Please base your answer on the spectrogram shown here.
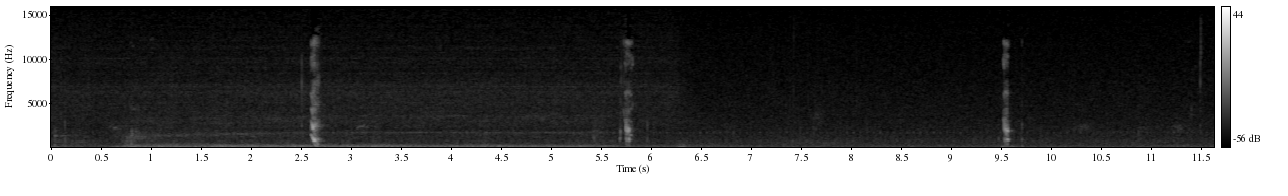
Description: One week old with hiccups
